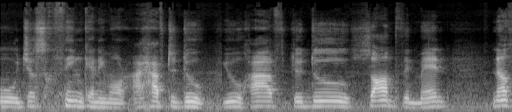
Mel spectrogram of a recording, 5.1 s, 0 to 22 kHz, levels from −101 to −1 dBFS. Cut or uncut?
cut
